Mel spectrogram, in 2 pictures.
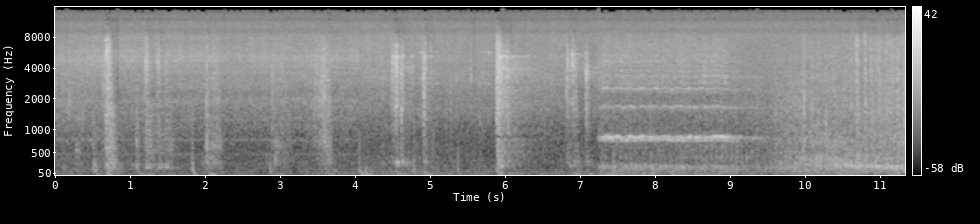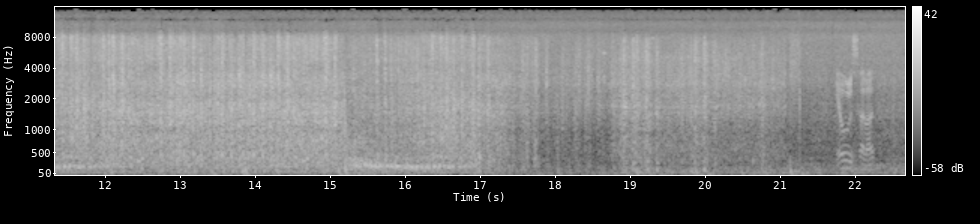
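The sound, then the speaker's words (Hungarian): A train rolls along the rails with scattered clacks, a brief high tonal squeal, then a louder rumble that swells through the middle before easing back to a steady run. “Mennyivel jobban fog ütni az új mozdony?”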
